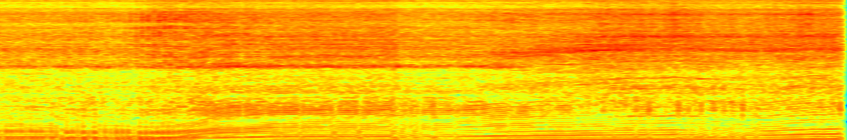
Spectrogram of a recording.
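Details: Motorcycle running on a previously dead, carbon-fouled spark plug after its gap was widened slightly: engine catches after a rough start and settles into a steady even beat with no misfires; plug works again.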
